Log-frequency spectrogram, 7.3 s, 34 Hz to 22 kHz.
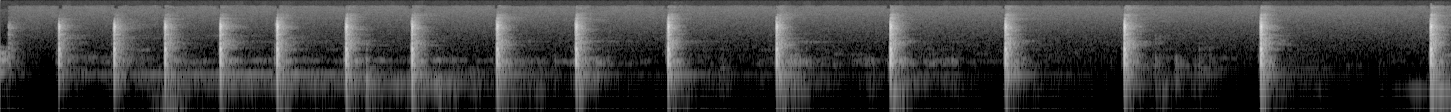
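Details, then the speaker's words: Ampeg B15N tube bass amp: sharp rhythmic clicking, about two per second at power-up, slowing as the amp warms and eventually stopping; loudest from a cold start; the failing output transformer is the cause. "So you can hear that it is kind of like a rhythmic click that slows down after the amp warms up, and eventually it completely goes away."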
